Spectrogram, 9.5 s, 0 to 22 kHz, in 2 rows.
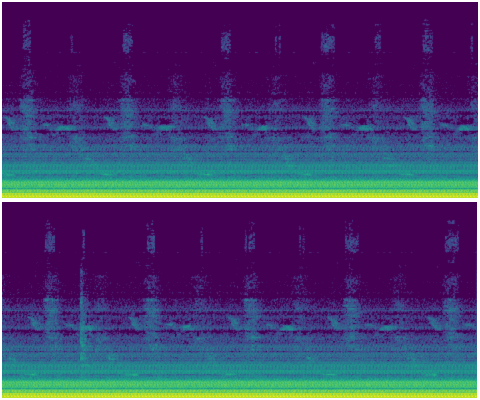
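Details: Siemens Magnetom Avanto MRI during a head scan: loud, steady, rhythmic buzzing and knocking at about 160 pulses a minute; typical MRI gradient noise.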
